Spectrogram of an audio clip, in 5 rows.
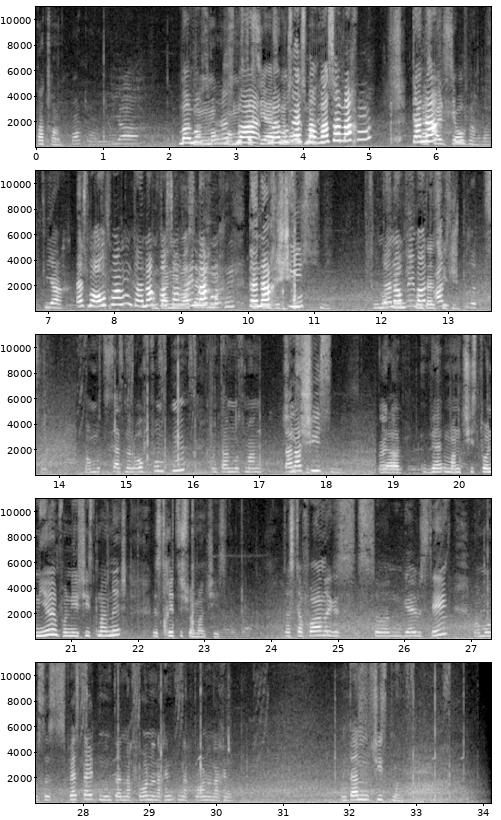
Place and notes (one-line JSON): {"title": "how to use a waterpistol", "date": "2011-04-26 11:02:00", "description": "kids talking about their waterpistols", "latitude": "52.55", "longitude": "13.38", "altitude": "41", "timezone": "Europe/Berlin"}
